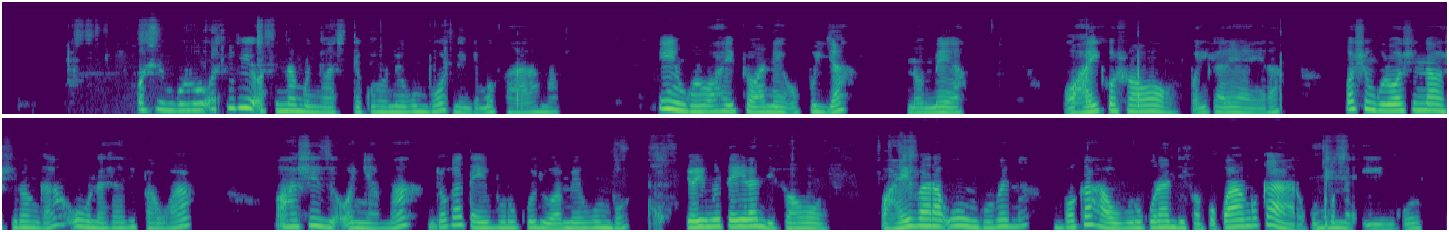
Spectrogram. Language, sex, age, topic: Oshiwambo, female, 25-35, agriculture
